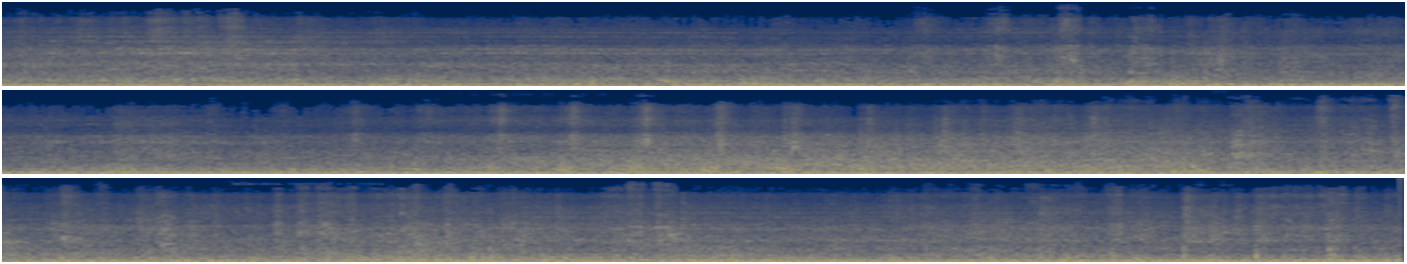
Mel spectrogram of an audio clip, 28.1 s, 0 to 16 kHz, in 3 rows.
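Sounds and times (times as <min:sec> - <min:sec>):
train wheels rumbling on rail: 0:00.0 - 0:28.0
wheels clacking over rail joints: 0:03.9 - 0:28.0.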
